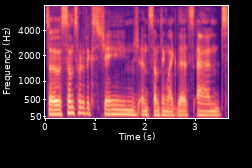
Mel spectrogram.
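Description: Very cleanly recorded against a silent background, a man with an American accent speaks at a medium pitch and a fairly slow pace in an unremarkable speaking voice with ordinary pitch variation. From US, Idaho. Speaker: composer and sound artist. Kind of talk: casual interview.

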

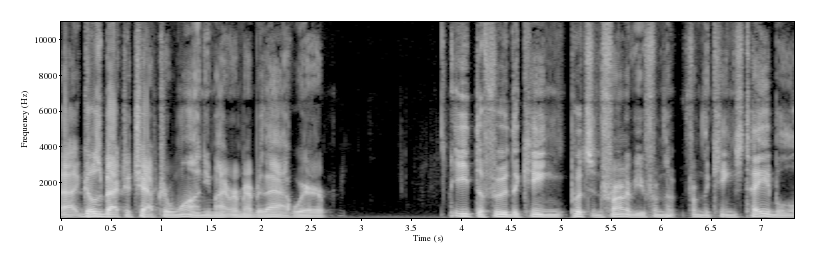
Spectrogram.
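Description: In a very clean recording with a silent background and a dry, close sound with no echo, a man speaks with an American accent. His is an unremarkable speaking voice, fairly low, with ordinary pitch variation at a moderate pace. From US Midwest, Southern Indiana. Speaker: Bible podcast co-host. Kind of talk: casual Bible study discussion.

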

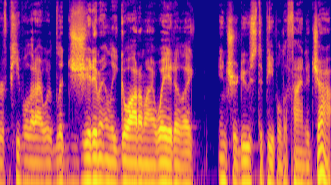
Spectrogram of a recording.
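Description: At a fairly quick pace, a man speaks in a plain, everyday voice with fairly low pitch. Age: 40s. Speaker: podcast host. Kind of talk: casual chat. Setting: in-person recording in Minneapolis.

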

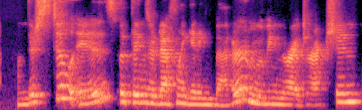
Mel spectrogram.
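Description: With a Midwestern accent, a woman talks in a fairly low pitch with ordinary pitch variation. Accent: American Midwest. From US Midwest, Chicago area. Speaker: film director and producer. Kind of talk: casual interview.

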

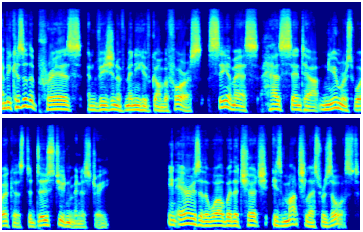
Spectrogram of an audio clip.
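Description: On a very clean recording with a silent background, a man speaks with an Australian accent at a medium pitch. His moderate pace and lively intonation come through as a dry, close sound with no echo. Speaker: podcast host. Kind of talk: interview.

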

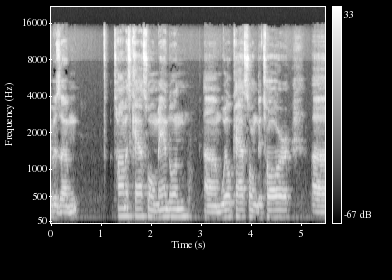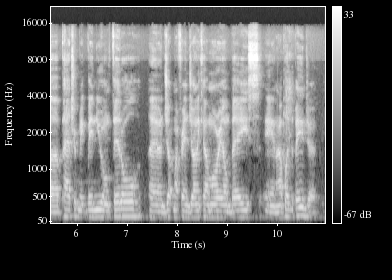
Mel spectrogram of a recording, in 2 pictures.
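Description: Over noticeable background noise, a man speaks at a medium pitch and a fairly slow pace, his intonation monotone and flat and his loudness very even. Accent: American. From US South, Ashe County, North Carolina. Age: 20s. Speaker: banjo player. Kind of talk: interview.

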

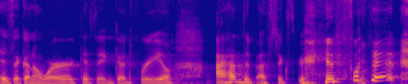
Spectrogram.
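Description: At a moderate pace and medium pitch, a woman speaks in a plain, everyday voice on a very clean recording with a silent background. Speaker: nurse practitioner. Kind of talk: casual chat.

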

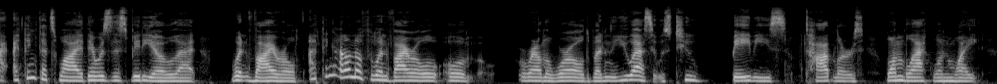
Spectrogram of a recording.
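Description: With a New Jersey accent, a woman talks at a fairly low pitch with fairly even intonation. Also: very clean recording, silent background. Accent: New Jersey American English. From New Jersey, US. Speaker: political commentator. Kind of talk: casual chat.

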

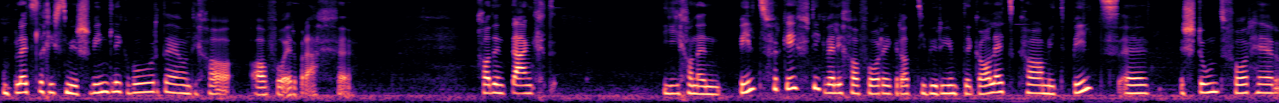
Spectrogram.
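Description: The speech moves at a moderate pace with long, frequent pauses. Pitch varies in an ordinary way. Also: woman. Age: 30s. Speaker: stroke survivor. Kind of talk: testimony. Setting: outdoors.

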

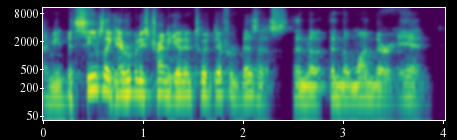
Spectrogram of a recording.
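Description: With a medium pitch and ordinary pitch variation, a man speaks in a somewhat breathy voice. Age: 50s. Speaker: podcast host, former hospital system CIO. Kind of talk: casual panel discussion.

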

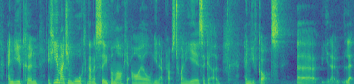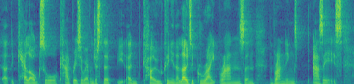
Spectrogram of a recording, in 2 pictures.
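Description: A man with a British accent speaks at medium pitch and a moderate pace, with ordinary pitch variation. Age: 40s. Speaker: sports nutrition company CEO. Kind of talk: casual interview.

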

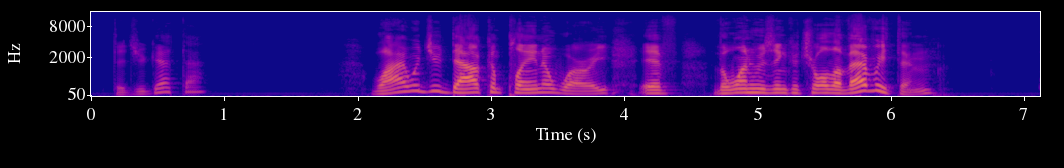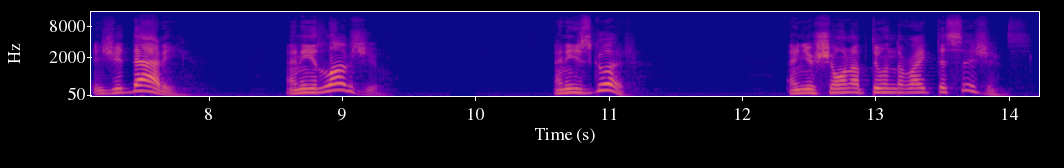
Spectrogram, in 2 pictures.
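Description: Delivered at a moderate pace with a Long Island accent, the speech has very wide pitch swings, big swings in loudness and long, frequent pauses, recorded very cleanly in a silent background with a dry, close sound and no echo. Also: man, high pitch for a man. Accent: New York (Long Island). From Long Island, New York. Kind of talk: motivational talk with faith content. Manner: animated, preacher-like.

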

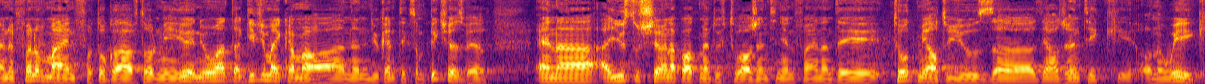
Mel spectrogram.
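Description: Speaking very fast in a strong French accent, a man uses a medium pitch with ordinary pitch variation. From Martinique. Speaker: photographer. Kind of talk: interview. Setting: studio. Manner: halting.

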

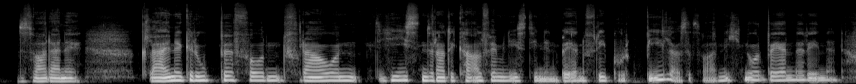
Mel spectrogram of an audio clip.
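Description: On a very clean recording with a silent background, a woman with a fairly low pitch and a dark, mellow tone speaks fairly slowly, her pitch swinging very widely and her loudness rising and falling sharply. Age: 60s. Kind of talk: interview. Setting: studio.

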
